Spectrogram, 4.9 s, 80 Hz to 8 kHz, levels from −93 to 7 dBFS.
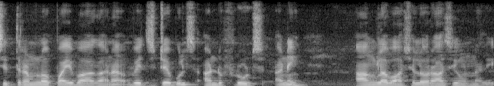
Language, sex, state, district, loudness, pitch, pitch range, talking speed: Telugu, male, Telangana, Hyderabad, -18 LUFS, 105 Hz, 100-110 Hz, 135 wpm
